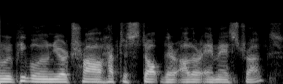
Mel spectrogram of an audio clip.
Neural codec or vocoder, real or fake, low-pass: none; real; 7.2 kHz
